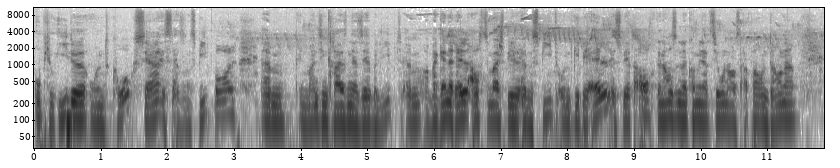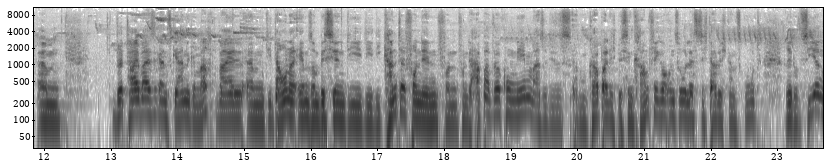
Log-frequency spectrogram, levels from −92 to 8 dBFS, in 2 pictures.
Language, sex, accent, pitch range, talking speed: German, female, German, 95-110 Hz, 185 wpm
